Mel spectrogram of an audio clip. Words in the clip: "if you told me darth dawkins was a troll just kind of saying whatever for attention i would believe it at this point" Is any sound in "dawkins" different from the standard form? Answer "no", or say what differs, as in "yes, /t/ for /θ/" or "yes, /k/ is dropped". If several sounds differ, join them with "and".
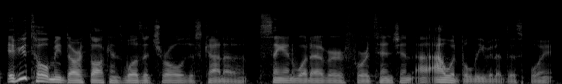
no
